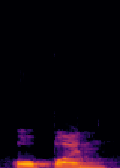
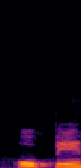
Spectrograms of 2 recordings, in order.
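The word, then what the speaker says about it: open: ओपन, ओपेन नहीं बोलेंगे इसको, हम बोलेंगे ओपन।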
